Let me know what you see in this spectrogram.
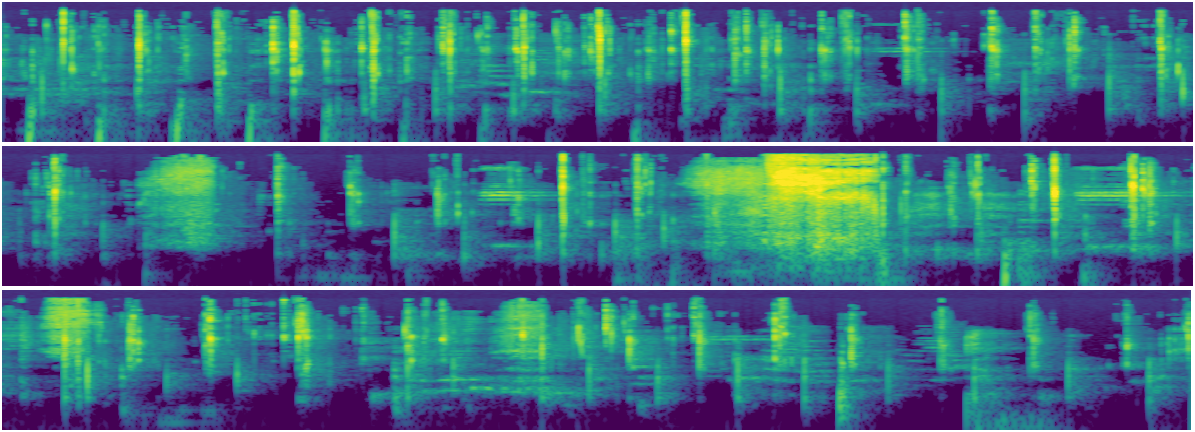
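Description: People chewing and smacking their lips as they eat smoked pork and rice with their hands: a rapid, irregular run of wet mouth clicks, with a louder noise lasting over a second about halfway through.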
